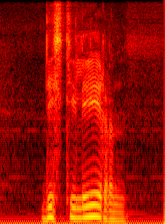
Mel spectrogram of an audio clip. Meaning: 1. to distill 2. to deduce, to extract (from words)
- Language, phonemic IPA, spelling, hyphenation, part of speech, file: Dutch, /ˌdɪstiˈleːrə(n)/, distilleren, dis‧til‧le‧ren, verb, Nl-distilleren.ogg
